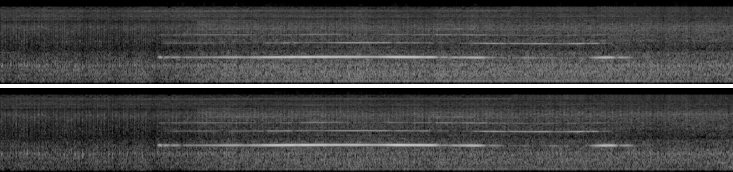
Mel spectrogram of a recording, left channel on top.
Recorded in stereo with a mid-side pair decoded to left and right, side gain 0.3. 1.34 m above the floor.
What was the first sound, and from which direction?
A flute, 55° right.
